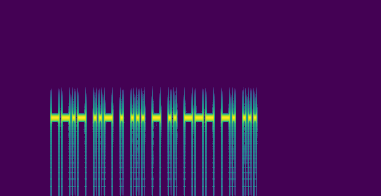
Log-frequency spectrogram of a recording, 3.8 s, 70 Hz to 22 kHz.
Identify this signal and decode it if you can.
Morse code, heard as a keyed tone, about 44 wpm, 700 Hz. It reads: QUESTIONS
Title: ES:S Suffix - Top 100 Words with Base Words 45wpm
